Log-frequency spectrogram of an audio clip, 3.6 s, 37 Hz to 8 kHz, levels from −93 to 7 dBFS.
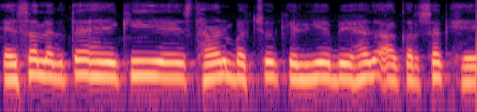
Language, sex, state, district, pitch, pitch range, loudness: Hindi, male, Jharkhand, Ranchi, 195 Hz, 185-205 Hz, -12 LUFS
